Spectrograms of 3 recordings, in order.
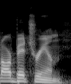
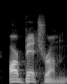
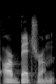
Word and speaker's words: Arbitrum: very good things about arbitrium arbitrum I'm sorry I keep saying arbitrium is arbitrum I don't know why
